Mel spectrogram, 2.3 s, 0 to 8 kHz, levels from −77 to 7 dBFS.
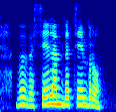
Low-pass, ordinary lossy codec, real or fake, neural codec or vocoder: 7.2 kHz; Opus, 32 kbps; real; none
